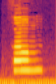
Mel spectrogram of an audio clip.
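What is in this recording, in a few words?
"zeng" neutral tone, Mandarin Chinese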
